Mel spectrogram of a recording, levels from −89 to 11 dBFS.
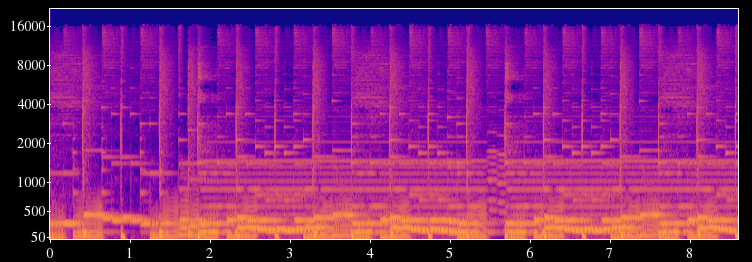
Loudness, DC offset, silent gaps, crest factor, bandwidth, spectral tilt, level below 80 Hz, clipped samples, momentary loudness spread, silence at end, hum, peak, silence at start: -16 LUFS; under 0.1%; none; 14 dB; 17 kHz; -6.5 dB/octave; -24 dBFS; under 0.1%; 4 LU; 0 s; none; 0 dBFS; 0 s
